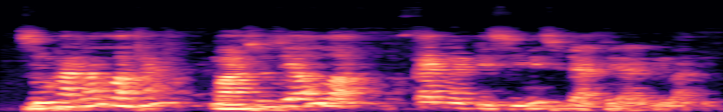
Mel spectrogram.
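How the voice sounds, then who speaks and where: A man gives a religious teaching talk to pilgrims, his voice a little high for a man. He speaks directly to his listeners and sinks into hushed prayer tones. The sound comes from far off through a very echoey space. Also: very animated, fast, highs cut off, slight background noise. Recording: very echoey, from far off, faint ambience.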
